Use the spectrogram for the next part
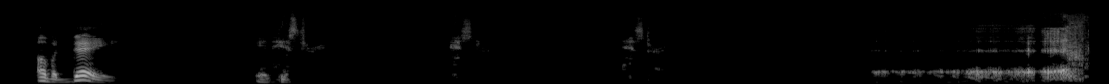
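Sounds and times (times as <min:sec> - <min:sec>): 
speech: 0:00.4 - 0:01.2, 0:02.6 - 0:03.2, 0:04.5 - 0:04.8, 0:06.4 - 0:06.6, 0:09.7 - 0:11.0
slurping through a straw from an emptied drink: 0:08.7 - 0:11.0.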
